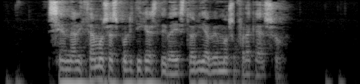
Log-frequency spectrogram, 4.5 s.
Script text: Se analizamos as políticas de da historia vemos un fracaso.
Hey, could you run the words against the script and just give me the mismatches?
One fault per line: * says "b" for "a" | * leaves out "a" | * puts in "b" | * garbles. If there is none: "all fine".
all fine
